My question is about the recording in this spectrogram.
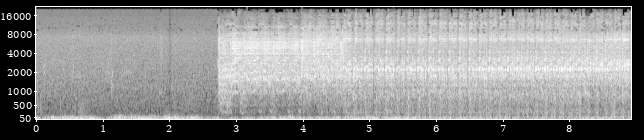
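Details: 1973 Moto Guzzi Eldorado, first start in 25 years after tank coating and carburetor cleaning: starter whirs and the engine turns over steadily but never fires; cranks without starting, likely fuel not yet filling the carburetor/choke bowl.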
